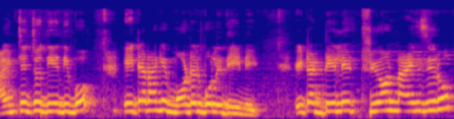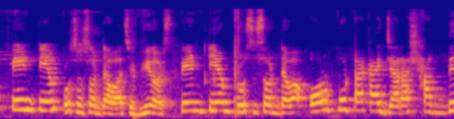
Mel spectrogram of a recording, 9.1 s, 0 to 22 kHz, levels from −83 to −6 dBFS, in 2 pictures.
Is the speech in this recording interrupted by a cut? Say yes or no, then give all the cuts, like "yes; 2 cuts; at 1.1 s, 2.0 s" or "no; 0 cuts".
no; 0 cuts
